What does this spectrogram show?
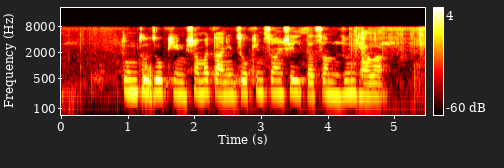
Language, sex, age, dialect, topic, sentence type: Marathi, female, 18-24, Southern Konkan, banking, statement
